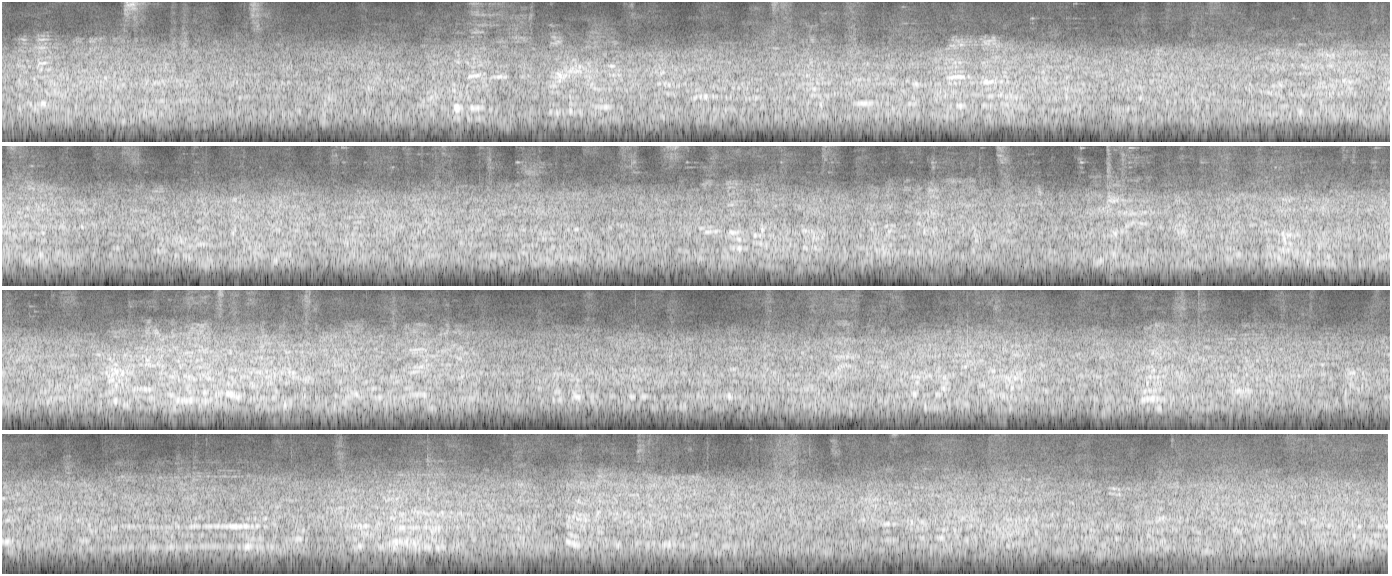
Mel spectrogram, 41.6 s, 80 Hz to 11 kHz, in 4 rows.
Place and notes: L'Aquila, Piazza Regina Margherita - 2017-06-08 08-Pzza Regina Margherita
